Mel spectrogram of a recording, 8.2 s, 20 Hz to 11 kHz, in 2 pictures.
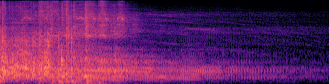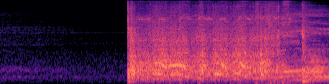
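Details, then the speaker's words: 1958 Ford Fairlane bought at auction, long unrun, running on poor fuel; old six fires unevenly about four beats a second, fades, stalls and catches again; rough running, owner suspects a valve problem. "it's not very nice fuel but I think this thing doesn't care what it runs on"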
